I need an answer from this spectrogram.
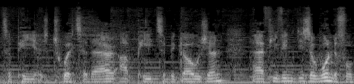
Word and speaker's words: Boghossian: It's like explosion with a B. Beian explosion.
